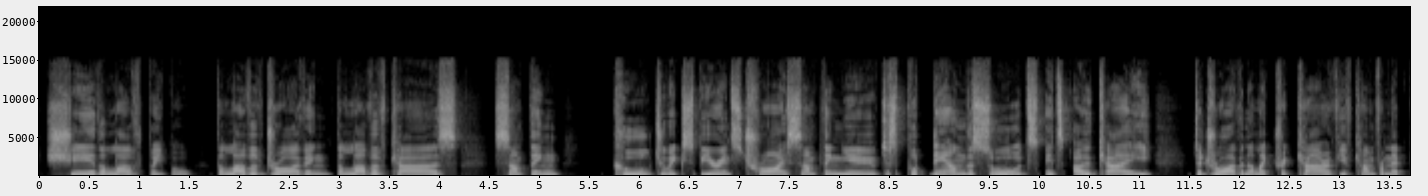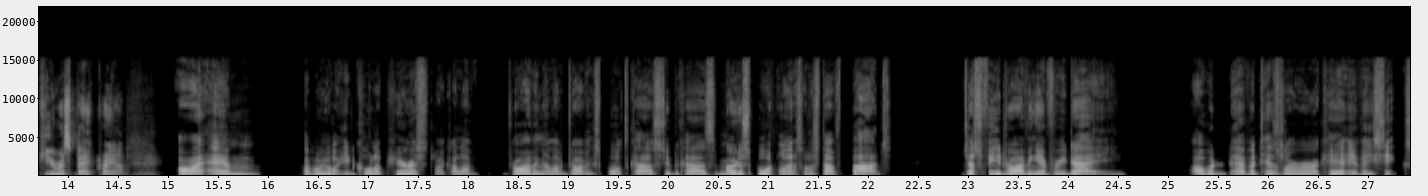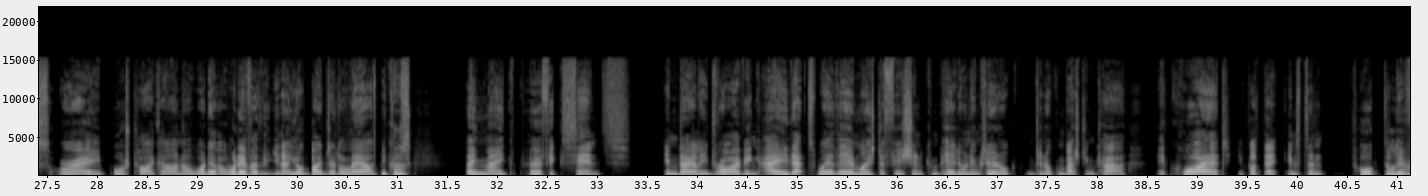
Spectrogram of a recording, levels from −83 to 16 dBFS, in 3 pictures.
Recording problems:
abrupt cut into speech; at the end

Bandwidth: 15 kHz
